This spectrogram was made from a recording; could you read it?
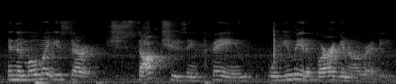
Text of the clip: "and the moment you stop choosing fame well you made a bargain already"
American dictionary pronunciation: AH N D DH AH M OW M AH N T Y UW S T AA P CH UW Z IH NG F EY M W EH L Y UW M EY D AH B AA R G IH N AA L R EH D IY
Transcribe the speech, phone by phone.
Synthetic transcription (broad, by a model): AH N DH AH M OW M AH N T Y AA S T AA P CH UW Z IH NG F EY M W EH L Y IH M EY D AH B AA R G IH N L R EH D IY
